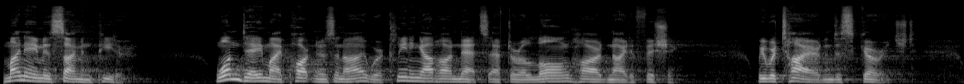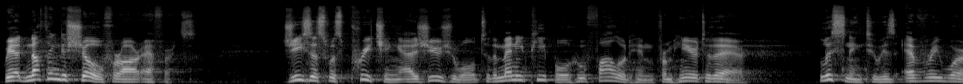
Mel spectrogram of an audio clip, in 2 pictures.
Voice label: Monologue; Simon Peter; living last supper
